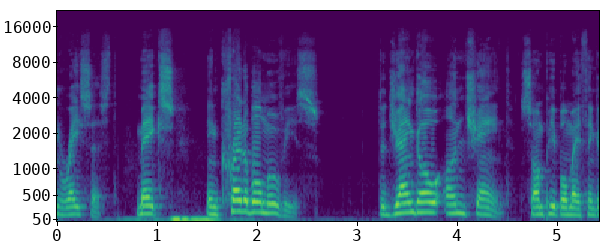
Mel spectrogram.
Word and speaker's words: Django: The D is silent. Django.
